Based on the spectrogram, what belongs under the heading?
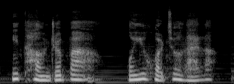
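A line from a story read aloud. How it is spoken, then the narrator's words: Soft, tender. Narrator (Chinese): 柔声的说道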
